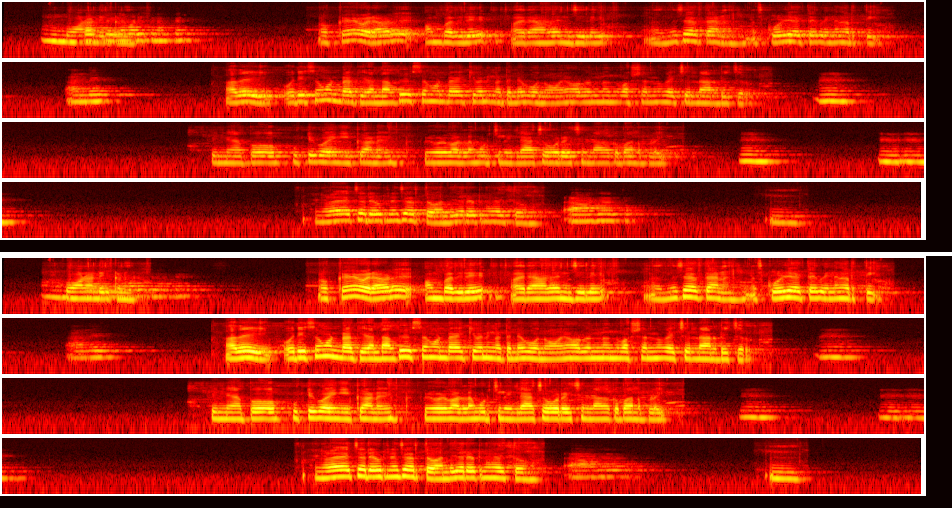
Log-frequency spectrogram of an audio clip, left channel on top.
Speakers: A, on the left; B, on the right.
A: ഉം
B: ഫോണാണ്ടിരിക്കണ്
A: പ്പ ത്രേല്ലാ പഠിക്കണൊക്കെ
B: ഒക്കെ ഒരാള് ഒമ്പതില് ഒരാള് അഞ്ചില് ഒന്ന് ചേർത്താണ് സ്കൂ ളിൽചേർത്തി പിന്നെ നിർത്തി
A: <unintelligible> അഅന്തെ
B: അതെ ഒരു ദിവസം കൊണ്ടാക്കി രണ്ടാമത്തെ ദിവസം കൊണ്ടാ ക്കി ഓനിങ്ങട്ട്ന്നെ പോന്നു ഓനവിടെന്നന്ന് ഭക്ഷണന്നും കഴിച്ച്ല്ല പറഞ്ഞുടീച്ചറ്
A: ഉം
B: പിന്നെ അപ്പോ കുട്ടി കൊഴങ്ങിക്കാണ് പിന്ന വെള്ളം കുടിച്ചിണില്ല ചോറ് കഴിച്ചിണില്ലന്നൊക്കെ പറഞ്ഞപ്പളേ
A: ഉം ഉം ഉം
B: ഇങ്ങള് ചെറിയ കുട്ടിനെ ചേർത്തോ അന്റെ ചെറിയ കുട്ടിനെ ചേർത്തോ
A: ആ ചേർത്തു
B: ഉം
